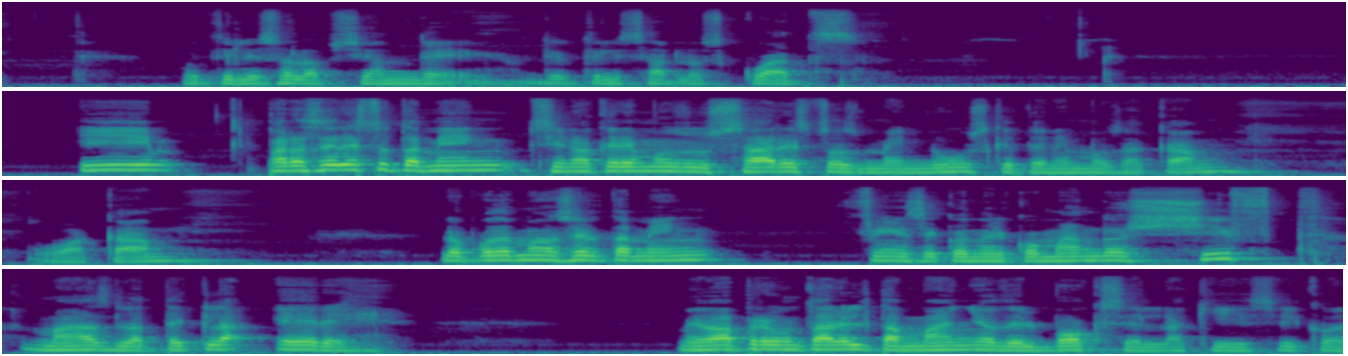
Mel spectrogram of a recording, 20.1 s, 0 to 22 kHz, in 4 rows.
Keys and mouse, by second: 1.3 ctrl+z, 1.8 ctrl+z, 2.8 ctrl+z, 3.5 ctrl+z, 5.0-9.3 drag, 9.3-16.3 middle drag, 16.3 shift+r.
